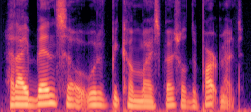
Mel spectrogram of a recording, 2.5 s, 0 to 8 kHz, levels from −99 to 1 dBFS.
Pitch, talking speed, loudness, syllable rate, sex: 115 Hz, 265 wpm, -18 LUFS, 7.0 syllables/s, female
